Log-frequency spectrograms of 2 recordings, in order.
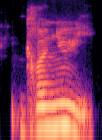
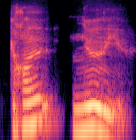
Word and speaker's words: grenouille: Y esta se dice grenouille, grenouille, grenouille. Entonces, esa E va a sonar un poquito, como les comentaba, cerrada, como decir cuando ustedes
